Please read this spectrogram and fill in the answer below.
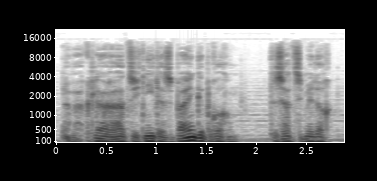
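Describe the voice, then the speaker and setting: An actor playing a brooding private detective in a radio play, speaking in terse, clipped phrases with a husky voice. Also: male voice, low-pitched, fairly even intonation, quick pace, faint music behind, close to an everyday voice. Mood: probing, urgent. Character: brooding male private detective narrating his own case. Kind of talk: radio play monologue and dialogue.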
